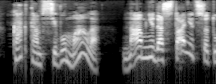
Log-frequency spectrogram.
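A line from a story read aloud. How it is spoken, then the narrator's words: Shouted immediately. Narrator (Russian): тут же крикнул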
